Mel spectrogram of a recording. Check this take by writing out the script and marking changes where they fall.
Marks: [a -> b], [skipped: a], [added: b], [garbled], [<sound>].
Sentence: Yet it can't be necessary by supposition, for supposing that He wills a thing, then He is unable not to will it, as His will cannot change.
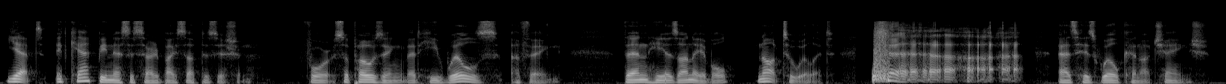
Yet it can't be necessary by supposition, for supposing that He wills a thing, then He is unable not to will it, [laugh] as His will cannot change.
